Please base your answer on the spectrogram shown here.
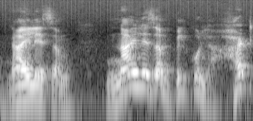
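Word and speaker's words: nihilism: और ये देखें कि इसका जो फलसफा है नालिज्म इसकी मैं स्पेलिंग भी रिपीट कर रहा हूं। एन आई एच आई एल आई एस एम नाइलिज्म जिसकी डेफिनेशन मैंने आपके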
